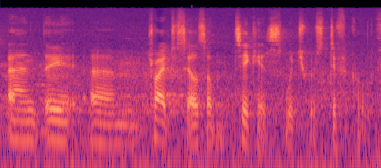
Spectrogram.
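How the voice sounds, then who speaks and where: Over noticeable background noise and audible room echo, a woman talks with a Danish accent. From Denmark. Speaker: computer science educator and conference organiser. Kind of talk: casual interview. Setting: at a conference.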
